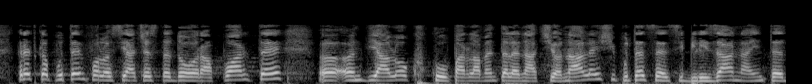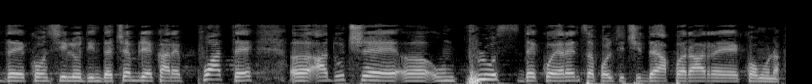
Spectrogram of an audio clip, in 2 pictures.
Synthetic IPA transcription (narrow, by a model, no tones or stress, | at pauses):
kɾe̞d̪̚kəput̪e̞mfo̞lo̞siat͡ʃe̞st̪e̞d̪o̞wəɾapoart̪e̞ | ɨnd̪ialo̞ɡkuparlame̞nt̪e̞le̞nat̪sio̞nale̞ʃiput̪e̞t̪sʲse̞nsibilizaɨnaint̪e̞d̪e̞ko̞nsiljud̪ind̪e̞t͡ʃe̞mbɾije̞kaɾe̞poat̪e̞ad̪ut͡ʃe̞unplusd̪e̞ko̞e̞ɾe̞nt̪səpo̞lit̪it͡ʃid̪e̞apəɾaɾe̞ko̞munə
